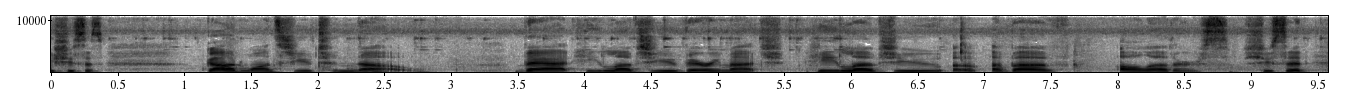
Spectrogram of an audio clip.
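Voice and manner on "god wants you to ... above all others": slow, deliberate retelling of a prophecy; retold divine message. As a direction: relay it slowly, word by word. Retelling a stranger's message from God.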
